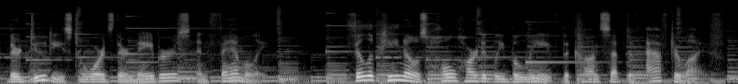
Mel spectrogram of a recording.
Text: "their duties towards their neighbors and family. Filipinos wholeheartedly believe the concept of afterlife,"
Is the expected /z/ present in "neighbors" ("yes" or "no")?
yes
